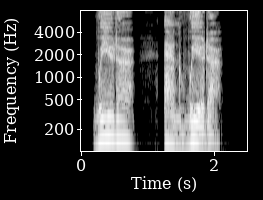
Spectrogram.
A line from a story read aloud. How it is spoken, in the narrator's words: breathed Zaphod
